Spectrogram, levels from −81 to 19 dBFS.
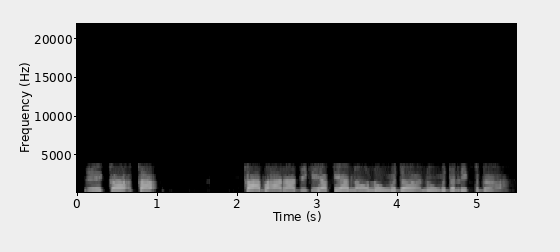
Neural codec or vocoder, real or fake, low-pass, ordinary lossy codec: none; real; 3.6 kHz; none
